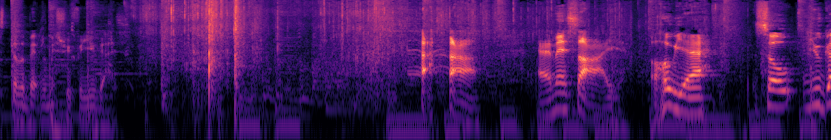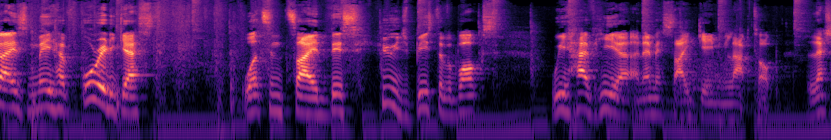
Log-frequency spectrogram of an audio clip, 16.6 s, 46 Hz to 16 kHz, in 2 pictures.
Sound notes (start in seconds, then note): 4.0 laughing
